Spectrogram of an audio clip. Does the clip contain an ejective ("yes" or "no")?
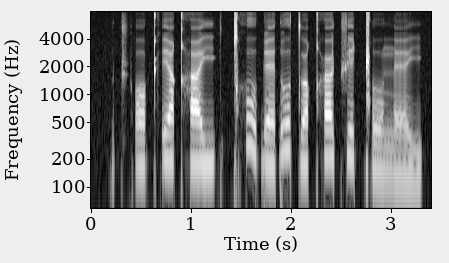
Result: yes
